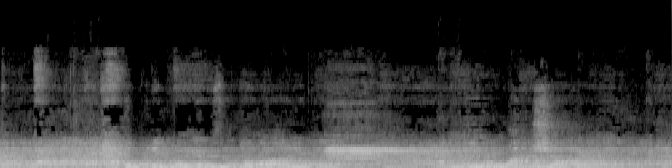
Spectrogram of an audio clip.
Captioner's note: buzzer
